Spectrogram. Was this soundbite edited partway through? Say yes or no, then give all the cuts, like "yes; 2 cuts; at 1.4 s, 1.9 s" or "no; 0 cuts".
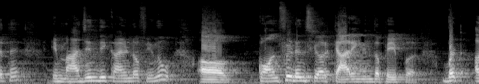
yes; 1 cut; at 2.4 s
